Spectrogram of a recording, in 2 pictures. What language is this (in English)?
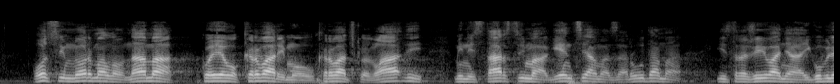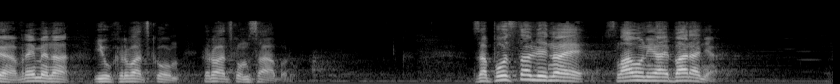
Croatian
